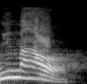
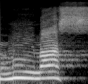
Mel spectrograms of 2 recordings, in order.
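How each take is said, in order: First: The L sound is clearly pronounced. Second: The L merges into a doubled S sound. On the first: The speaker calls it wrong. "bukan minal" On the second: The speaker calls it right. "Jadi membacanya minas"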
